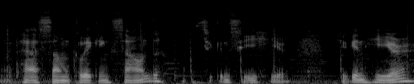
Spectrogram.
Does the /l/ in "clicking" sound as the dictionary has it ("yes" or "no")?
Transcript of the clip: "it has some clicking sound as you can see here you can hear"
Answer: yes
